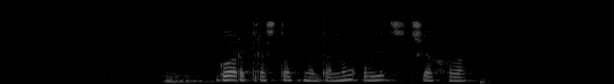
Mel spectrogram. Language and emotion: Russian, neutral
